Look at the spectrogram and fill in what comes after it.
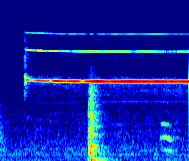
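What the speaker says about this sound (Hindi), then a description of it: "तो देखो, अभी इस टाइम पे ये बजर बजने लगा." A gas leakage detector's buzzer alarm sounds with a steady, piercing high-pitched electronic tone that starts abruptly and holds continuously, with a brief knock and some faint background noise underneath.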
